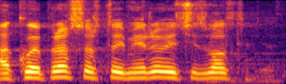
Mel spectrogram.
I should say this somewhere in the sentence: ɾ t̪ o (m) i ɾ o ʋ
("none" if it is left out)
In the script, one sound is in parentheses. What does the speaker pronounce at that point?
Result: m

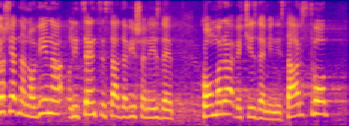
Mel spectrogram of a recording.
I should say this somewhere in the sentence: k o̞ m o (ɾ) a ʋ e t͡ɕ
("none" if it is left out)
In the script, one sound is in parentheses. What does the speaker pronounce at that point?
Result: ɾ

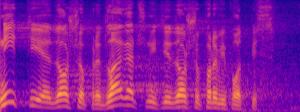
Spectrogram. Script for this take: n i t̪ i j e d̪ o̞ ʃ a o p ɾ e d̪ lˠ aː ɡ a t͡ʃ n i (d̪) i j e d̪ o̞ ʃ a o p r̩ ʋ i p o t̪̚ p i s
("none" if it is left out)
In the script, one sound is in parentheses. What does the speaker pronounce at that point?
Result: t̪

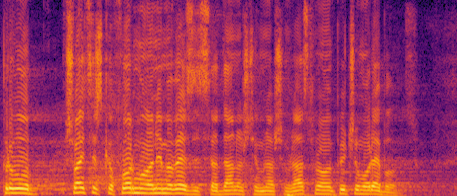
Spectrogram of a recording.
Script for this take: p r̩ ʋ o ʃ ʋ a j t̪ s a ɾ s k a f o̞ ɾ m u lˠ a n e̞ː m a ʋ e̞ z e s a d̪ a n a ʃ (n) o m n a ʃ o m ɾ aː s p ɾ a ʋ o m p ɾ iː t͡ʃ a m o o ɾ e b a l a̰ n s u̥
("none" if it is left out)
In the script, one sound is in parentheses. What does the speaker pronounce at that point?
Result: ɲ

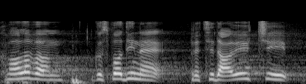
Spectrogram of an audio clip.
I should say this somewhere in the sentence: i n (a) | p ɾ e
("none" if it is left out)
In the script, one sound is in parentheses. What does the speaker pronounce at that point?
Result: e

